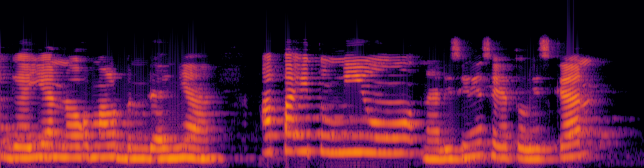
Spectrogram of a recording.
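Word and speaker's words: μ: Apa itu mu? Nah, di sini saya tuliskan. Ini cara bacanya mu ya.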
